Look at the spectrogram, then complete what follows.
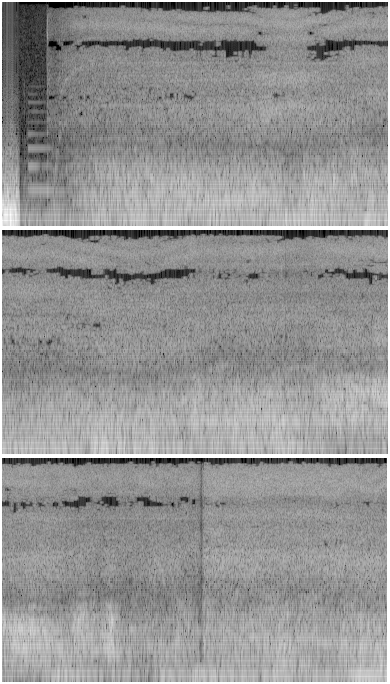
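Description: Pressure washer spraying water onto a car's body and wheel: a steady hiss of the water jet with a low hum beneath.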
